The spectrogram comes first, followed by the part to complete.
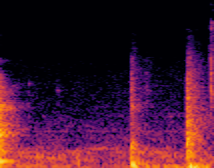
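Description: Small wooden airbrush holder set down on a wooden workbench: a single dull knock about a second and a half in, then a second brief knock near the end.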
